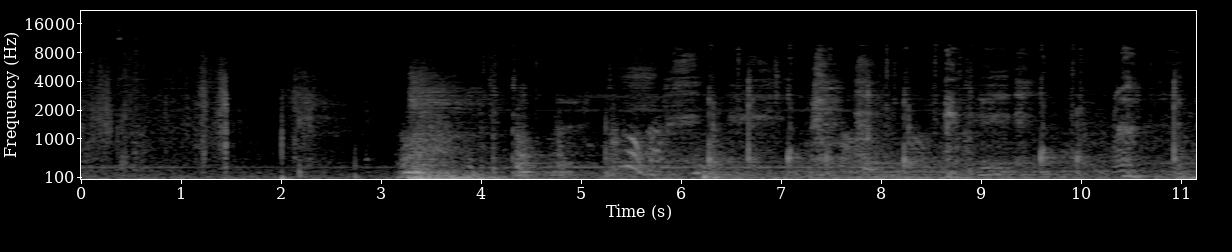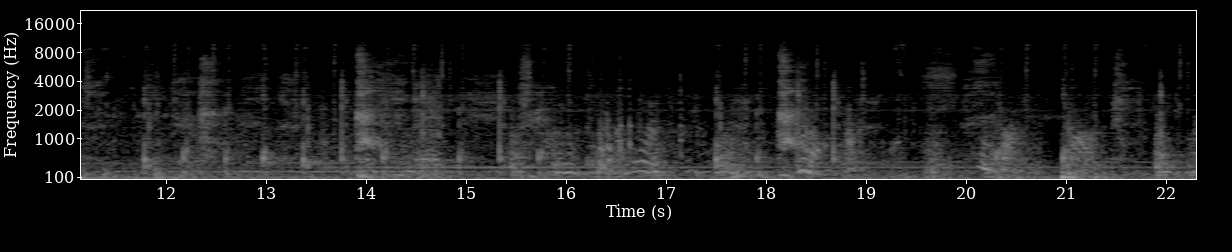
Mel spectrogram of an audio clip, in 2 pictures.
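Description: Footsteps walk slowly over a hard floor.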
